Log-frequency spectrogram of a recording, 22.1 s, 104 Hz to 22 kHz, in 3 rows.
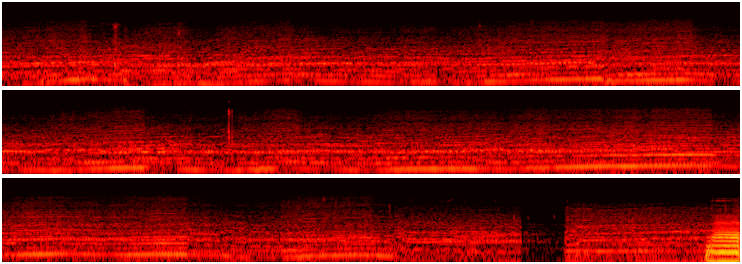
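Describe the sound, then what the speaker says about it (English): Race cars in the F1 2019 video game idle along in a slow pack behind the safety car at the British round, a steady droning engine hum with layered tonal whine lasting throughout, fairly even in level. "The safety car is staying out for another lap"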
